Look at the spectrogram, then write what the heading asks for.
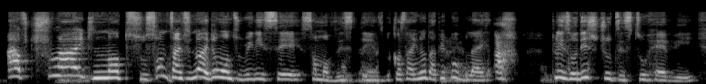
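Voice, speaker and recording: A woman's voice: sits high, a bit bright, slight background noise, poor audio. Emphatic woman coaching a class. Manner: emphatic, preachy, rhetorical questions. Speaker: wealth coach. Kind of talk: motivational class lecture.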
